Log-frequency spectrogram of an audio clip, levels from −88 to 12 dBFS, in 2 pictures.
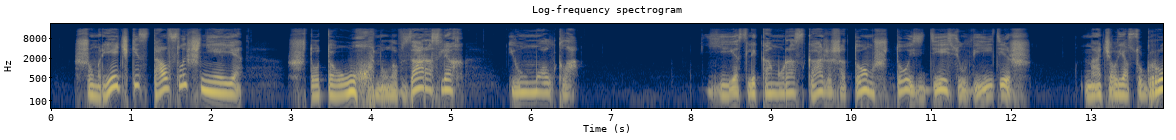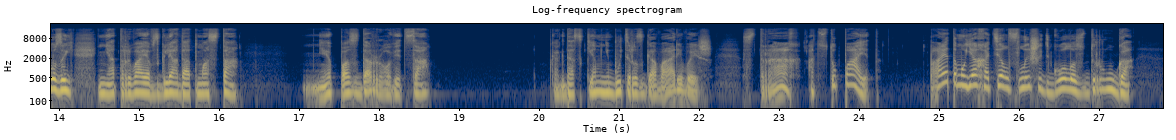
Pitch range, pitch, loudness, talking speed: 160-220 Hz, 180 Hz, -17 LUFS, 90 wpm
